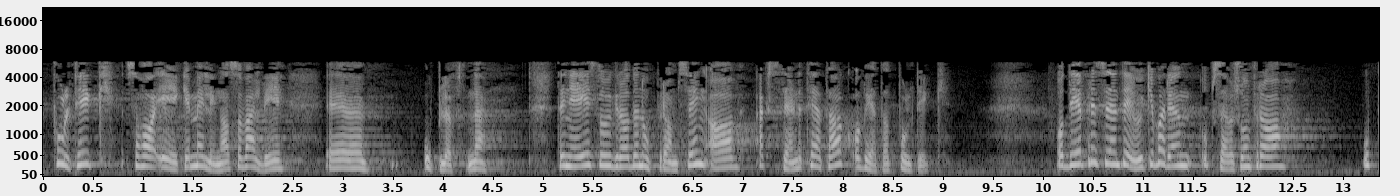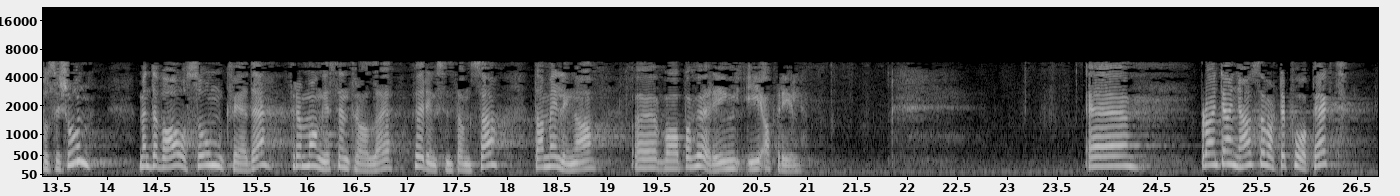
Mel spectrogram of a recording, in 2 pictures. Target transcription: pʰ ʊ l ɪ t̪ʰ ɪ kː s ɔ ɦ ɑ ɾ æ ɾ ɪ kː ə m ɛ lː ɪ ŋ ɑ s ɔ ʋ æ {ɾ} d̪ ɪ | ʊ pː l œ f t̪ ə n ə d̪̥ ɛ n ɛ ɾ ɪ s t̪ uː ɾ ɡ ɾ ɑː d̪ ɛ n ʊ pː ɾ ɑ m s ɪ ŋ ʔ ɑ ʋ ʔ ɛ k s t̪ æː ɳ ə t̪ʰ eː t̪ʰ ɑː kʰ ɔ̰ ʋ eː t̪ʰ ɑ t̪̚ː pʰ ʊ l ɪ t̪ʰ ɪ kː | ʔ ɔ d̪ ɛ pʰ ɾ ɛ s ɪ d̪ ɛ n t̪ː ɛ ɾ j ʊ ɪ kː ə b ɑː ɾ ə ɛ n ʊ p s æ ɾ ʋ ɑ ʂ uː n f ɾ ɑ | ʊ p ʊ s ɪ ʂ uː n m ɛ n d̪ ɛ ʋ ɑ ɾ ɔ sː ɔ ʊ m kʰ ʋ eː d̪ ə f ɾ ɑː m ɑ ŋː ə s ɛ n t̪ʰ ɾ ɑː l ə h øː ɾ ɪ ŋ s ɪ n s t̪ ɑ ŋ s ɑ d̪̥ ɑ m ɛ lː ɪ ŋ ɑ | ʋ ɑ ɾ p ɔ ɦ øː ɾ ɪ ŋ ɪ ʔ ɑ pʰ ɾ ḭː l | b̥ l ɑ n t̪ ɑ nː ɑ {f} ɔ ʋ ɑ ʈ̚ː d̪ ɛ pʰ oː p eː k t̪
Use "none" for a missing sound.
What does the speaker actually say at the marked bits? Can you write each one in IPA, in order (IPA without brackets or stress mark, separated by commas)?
l, s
